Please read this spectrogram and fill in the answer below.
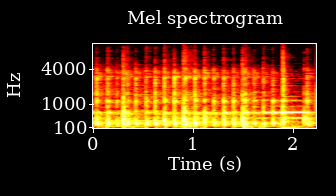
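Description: A tabla pair played in a fast solo passage in teental: a rapid, even run of crisp strokes, a dozen or more a second, with the tuned right-hand drum ringing between them.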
